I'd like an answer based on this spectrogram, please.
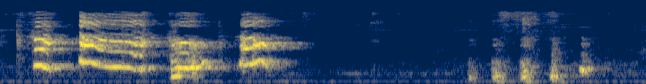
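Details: Rescued puppies indoors giving several drawn-out, high whining cries with harmonics, then a pause and a run of four short, quick yips.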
